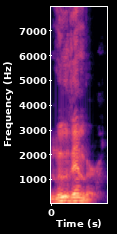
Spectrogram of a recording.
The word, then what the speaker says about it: Movember: month I'm calling it move in bur it's spelled Movember so it's just like November but it's good it's an mo on the front stead of an end clever I don't know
